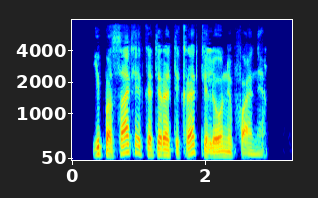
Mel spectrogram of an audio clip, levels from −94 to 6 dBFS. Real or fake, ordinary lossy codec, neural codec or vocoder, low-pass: real; MP3, 48 kbps; none; 7.2 kHz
